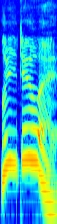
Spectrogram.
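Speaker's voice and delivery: very high, loud, slow, squeaky sleepy dog voice.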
